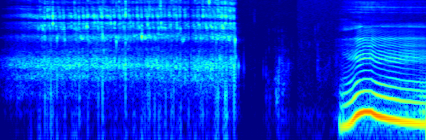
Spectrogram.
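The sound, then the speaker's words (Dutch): A Jura coffee machine whirs and pours a cup for about three seconds, then stops; after a short pause a loud, sustained tonal sound begins. “Kijk, hier een lekker kopje Jura koffie.”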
